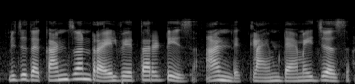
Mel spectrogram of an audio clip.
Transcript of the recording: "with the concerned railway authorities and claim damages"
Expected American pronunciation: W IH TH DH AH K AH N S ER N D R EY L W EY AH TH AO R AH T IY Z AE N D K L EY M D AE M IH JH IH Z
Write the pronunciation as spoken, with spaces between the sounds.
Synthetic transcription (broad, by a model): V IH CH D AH K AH N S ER N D R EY L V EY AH T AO R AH T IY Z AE N D K L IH M D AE M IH JH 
